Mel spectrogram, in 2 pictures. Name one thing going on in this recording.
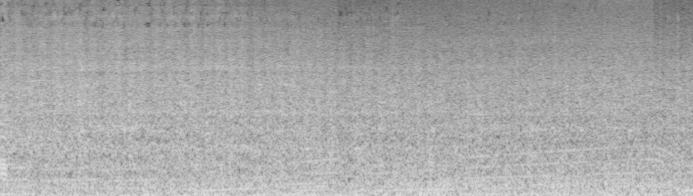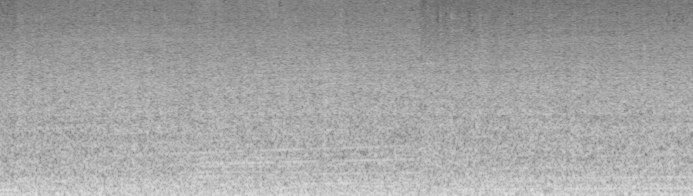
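A car engine revs hard and rises in pitch as the car speeds up.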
